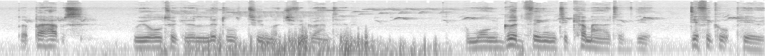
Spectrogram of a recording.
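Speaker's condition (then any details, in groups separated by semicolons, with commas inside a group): No condition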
